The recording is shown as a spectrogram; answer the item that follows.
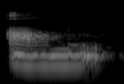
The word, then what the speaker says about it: Omu: lets us know that Amu is pronounced Almu.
